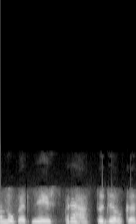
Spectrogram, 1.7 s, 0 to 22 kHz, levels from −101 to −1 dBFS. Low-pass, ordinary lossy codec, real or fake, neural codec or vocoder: 7.2 kHz; AAC, 32 kbps; fake; vocoder, 24 kHz, 100 mel bands, Vocos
